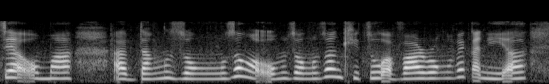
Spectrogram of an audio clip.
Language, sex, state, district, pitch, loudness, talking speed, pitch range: Mizo, female, Mizoram, Aizawl, 275 Hz, -16 LUFS, 220 wpm, 260-285 Hz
